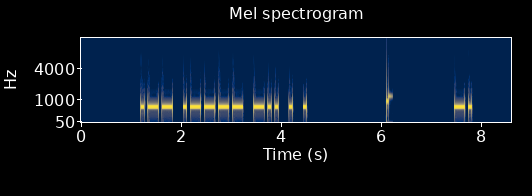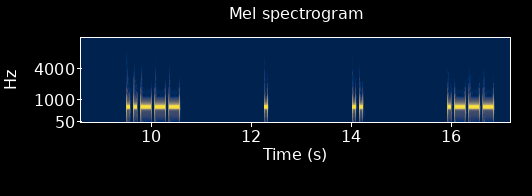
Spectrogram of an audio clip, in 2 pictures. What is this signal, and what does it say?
Morse code, heard as a keyed tone, about 17 wpm, spaced as for 7 wpm, 700 Hz. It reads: W1DEE N2EIJ
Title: USA Call Signs - 5 Characters - 8x Character Spacing - 17wpm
